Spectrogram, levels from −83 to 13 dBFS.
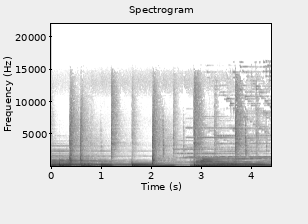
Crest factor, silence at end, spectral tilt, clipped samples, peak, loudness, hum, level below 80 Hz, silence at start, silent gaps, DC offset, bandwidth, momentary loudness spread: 14 dB; 0 s; -6 dB/octave; under 0.1%; 0 dBFS; -16 LUFS; none; -20 dBFS; 0 s; none; under 0.1%; 16.5 kHz; 7 LU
